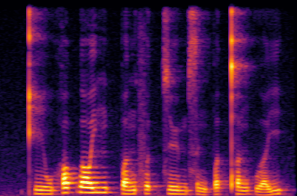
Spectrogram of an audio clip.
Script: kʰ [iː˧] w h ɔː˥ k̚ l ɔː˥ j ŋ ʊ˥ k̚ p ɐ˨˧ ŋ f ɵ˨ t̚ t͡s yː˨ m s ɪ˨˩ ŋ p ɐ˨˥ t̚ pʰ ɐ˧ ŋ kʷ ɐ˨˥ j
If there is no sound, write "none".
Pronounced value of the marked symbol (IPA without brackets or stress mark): iː˨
